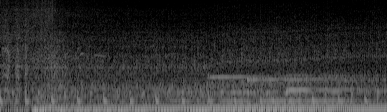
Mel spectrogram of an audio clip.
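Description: A truck engine in the Outerra game idles and runs with a steady low rumble, faint and distant, joined partway through by tonal electronic beeps.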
